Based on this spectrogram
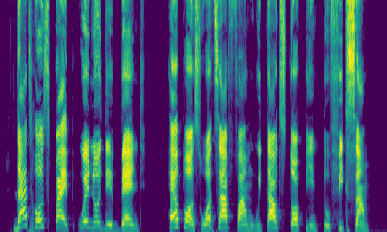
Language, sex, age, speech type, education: Nigerian Pidgin, female, 30-45, spontaneous, tertiary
